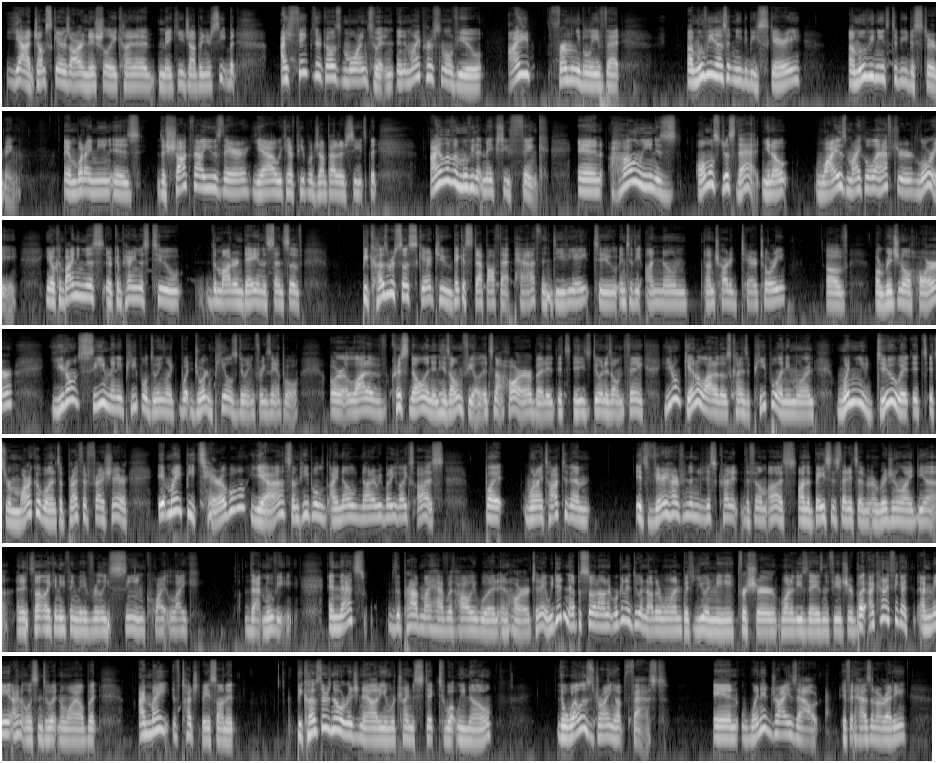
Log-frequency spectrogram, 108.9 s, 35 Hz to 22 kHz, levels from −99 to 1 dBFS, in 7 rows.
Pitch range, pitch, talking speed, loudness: 135-175 Hz, 150 Hz, 175 wpm, -28 LUFS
